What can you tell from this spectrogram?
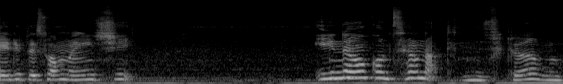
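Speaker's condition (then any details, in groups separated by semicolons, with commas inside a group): Cerebral palsy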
